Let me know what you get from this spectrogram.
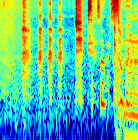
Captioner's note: Jodie sobbing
